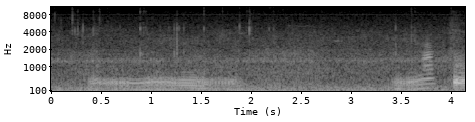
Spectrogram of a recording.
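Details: A two-month-old female Golden Bengal tiger cub shelters from the warm summer heat in a shady hole in the sand and calls for attention. She gives a low, throaty moan, then after a pause a shorter, sharper cry that is cut off at the end.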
